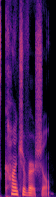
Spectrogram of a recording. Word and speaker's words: controversial: Let's break it down into its four parts, its syllables. Con, tro, ver, shaw. The strongest part of the word, the part we stress is ver.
